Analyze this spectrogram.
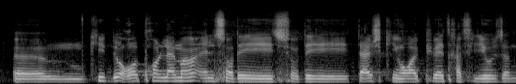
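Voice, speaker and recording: This man's voice sits at a fairly high pitch. The intonation he uses is fairly even. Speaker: audience member asking questions. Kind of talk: audience question at a conference. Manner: hesitant, many fillers.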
